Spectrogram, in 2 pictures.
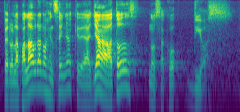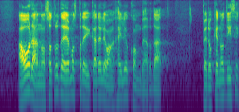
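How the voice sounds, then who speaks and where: A man's voice: medium pitch, a bit bright. Preaching man in a reverberant church. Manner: asks the congregation rhetorical questions, answers them himself. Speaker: pastor. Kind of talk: sermon. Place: church sanctuary. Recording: long church hall reverb.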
